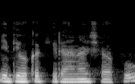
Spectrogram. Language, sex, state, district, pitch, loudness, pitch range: Telugu, male, Andhra Pradesh, Anantapur, 125 Hz, -16 LUFS, 120-135 Hz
